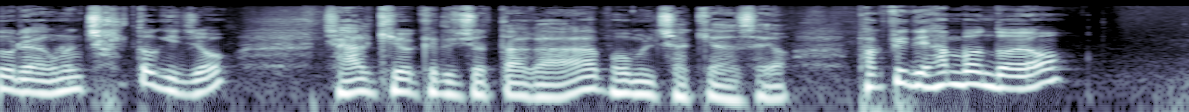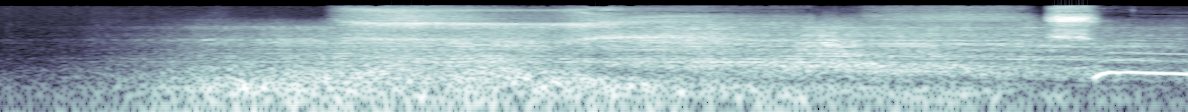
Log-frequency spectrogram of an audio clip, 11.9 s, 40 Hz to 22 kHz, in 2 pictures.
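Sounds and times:
speech: 0.0s - 5.4s
jet airplane taking off: 5.7s - 11.8s.

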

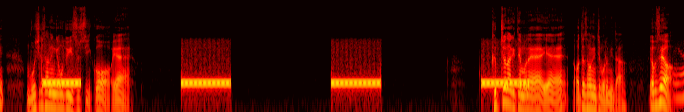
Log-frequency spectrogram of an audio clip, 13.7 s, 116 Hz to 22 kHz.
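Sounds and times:
speech: 0.0s - 2.7s, 9.8s - 13.6s
telephone ringback tone of an outgoing call: 0.8s - 1.6s, 3.6s - 4.6s, 6.6s - 7.6s, 9.6s - 10.5s.

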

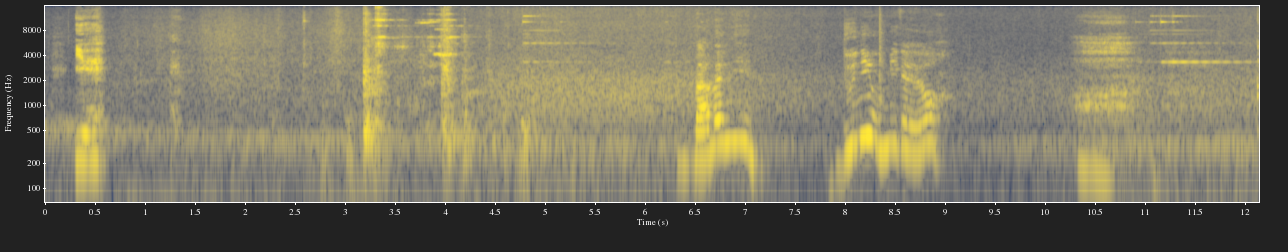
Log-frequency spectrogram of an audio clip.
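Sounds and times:
hiss: 0.0s - 12.1s
speech: 0.3s - 0.7s, 6.5s - 7.2s
sliding door scraping and creaking open: 1.5s - 6.5s.

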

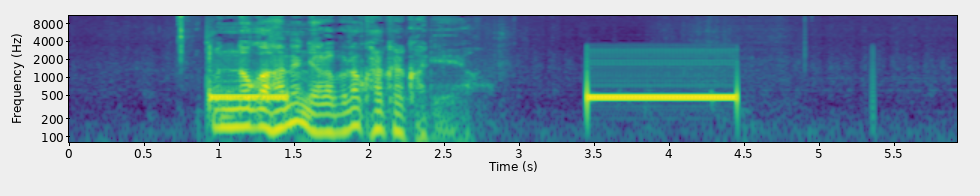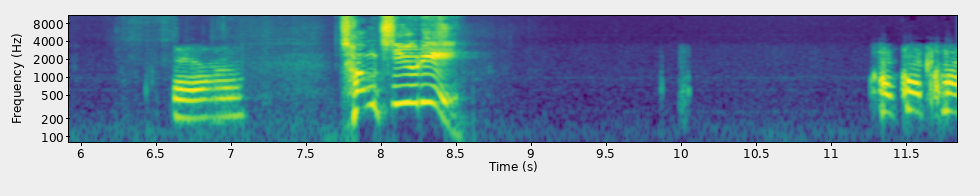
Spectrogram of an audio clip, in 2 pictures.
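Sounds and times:
steady telephone dial tone: 0.9s - 1.3s, 3.4s - 4.5s
speech: 1.0s - 2.8s, 6.6s - 8.6s, 11.4s - 11.8s.

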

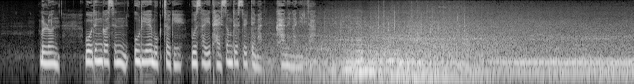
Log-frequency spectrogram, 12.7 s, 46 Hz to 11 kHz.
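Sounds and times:
speech: 0.8s - 6.4s
black minibus engine driving up at night: 4.6s - 12.6s.

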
